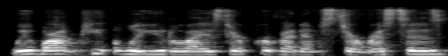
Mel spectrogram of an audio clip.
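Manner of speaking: ordinary talk, nothing marked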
